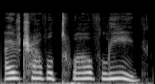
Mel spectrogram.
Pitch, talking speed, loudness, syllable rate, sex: 260 Hz, 195 wpm, -17 LUFS, 6.5 syllables/s, female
